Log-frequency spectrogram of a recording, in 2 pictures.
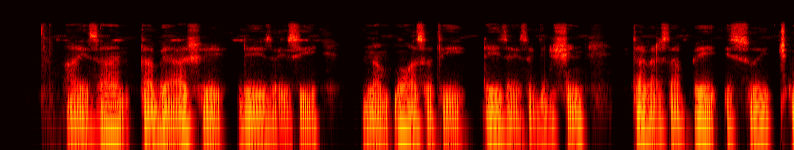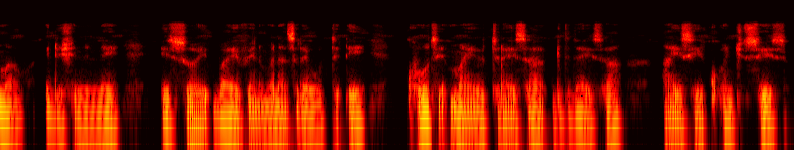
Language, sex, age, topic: Gamo, male, 18-24, government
